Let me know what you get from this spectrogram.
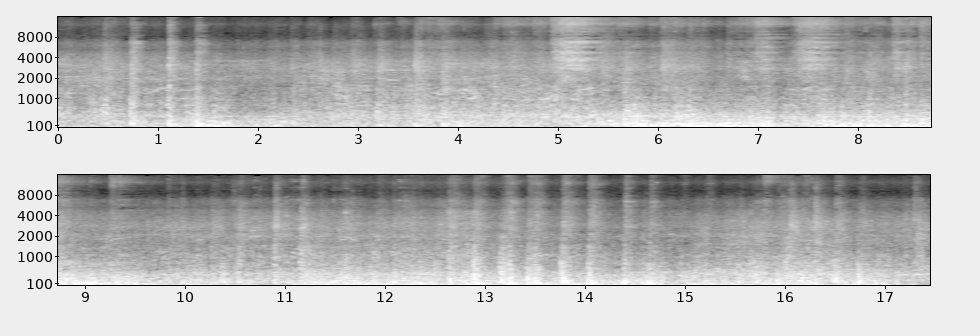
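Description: Chennai MRTS electric suburban train running, heard from inside the carriage: a steady rumble of the wheels on the rails with clickety-clack over the rail joints. A brief high wheel squeal comes twice, about five and seven seconds in.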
